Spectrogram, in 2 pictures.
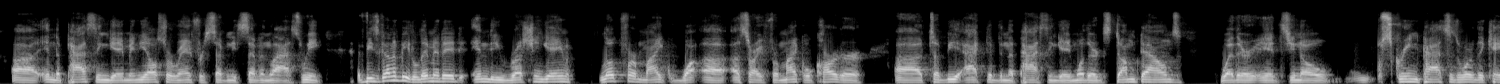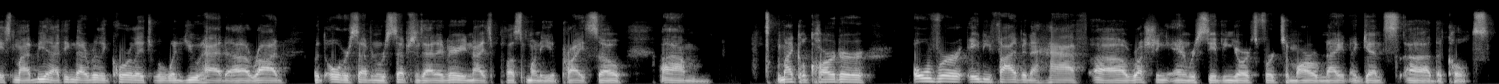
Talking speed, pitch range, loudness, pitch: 200 wpm, 95-115 Hz, -17 LUFS, 100 Hz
